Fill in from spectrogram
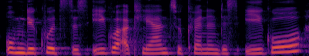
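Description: A woman's voice: fairly high pitch, steady tone, moderate pace, mellow. Woman hosting a chatty podcast. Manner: many fillers, repeats words for emphasis. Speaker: podcast host. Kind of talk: casual self-help podcast talk.

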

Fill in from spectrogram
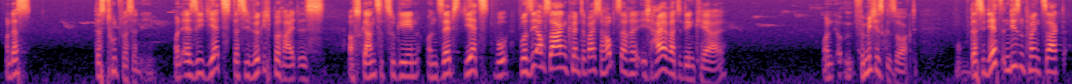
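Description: A man preaching a sermon as pastor, speaking conversationally and emphatically, often turning to the congregation with questions. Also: a little high. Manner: animated, emphatic delivery.

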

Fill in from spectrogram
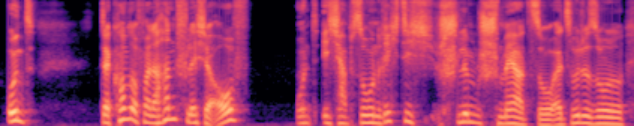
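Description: A young man co-hosting a podcast, telling anecdotes in a lively, slangy way. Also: fairly high pitch, unhurried, no echo, studio quality. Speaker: podcast co-host. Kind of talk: casual chat.

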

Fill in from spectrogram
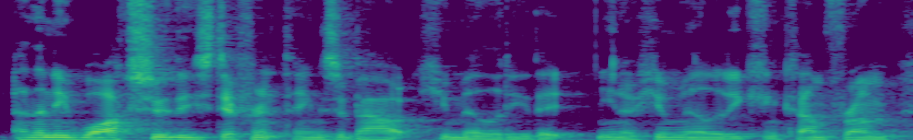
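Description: Talking fast in a fairly low voice with an utterly flat delivery, a man co-hosting a podcast recounts a story. The chat is casual and self-deprecating, with occasional drops to a whisper to stress a point.

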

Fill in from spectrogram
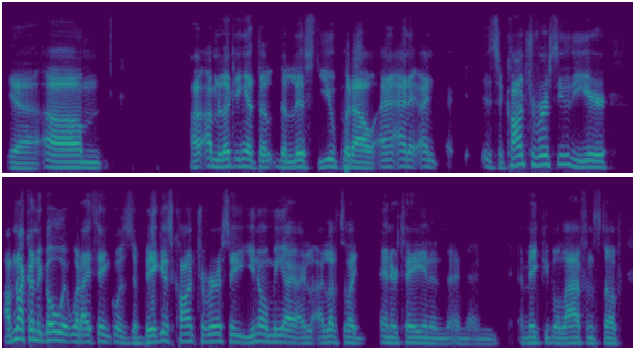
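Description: A man's voice: medium pitch, brisk, fairly bright tone, no room sound. A man from the United States chatting casually as a podcast guest, rambling and stumbling over his words. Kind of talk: casual chat.

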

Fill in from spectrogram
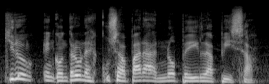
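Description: A young man with a Rioplatense Spanish accent, co-hosting a radio show with teasing, quick remarks in casual chat. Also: fairly high pitch, expressive. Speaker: radio co-host.

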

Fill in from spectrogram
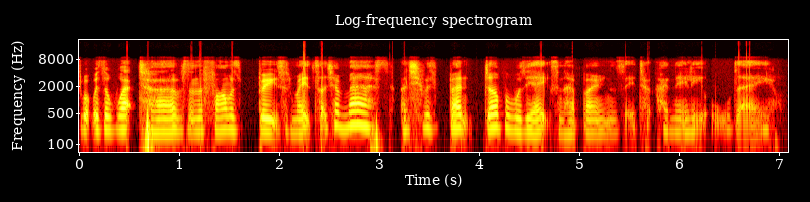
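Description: Storyteller, woman, gravelly and husky, gentle storybook narration with whispered asides, dry close sound. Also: mid-range voice, fairly quick, no echo, rough recording. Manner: gentle, drops into soft whispers.

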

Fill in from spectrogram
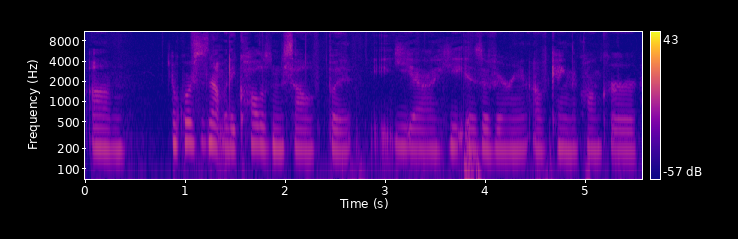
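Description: A young woman recapping a TV episode in a soft-spoken ASMR style. She is chatty, often slips into a whisper and uses many fillers. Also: medium pitch, little pitch movement, normal speed.

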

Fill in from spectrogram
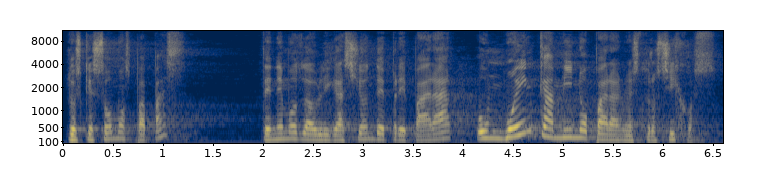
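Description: A man's voice: high-pitched, a little slow, long reverb tail. A Mexican man preaching a Sunday sermon, joking and asking the congregation questions. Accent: Mexican Spanish. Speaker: pastor. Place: church.

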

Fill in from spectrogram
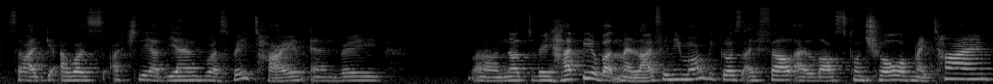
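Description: Softly low woman with roomy echo. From Switzerland. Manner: hesitant, many fillers, warm greetings. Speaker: business speaker. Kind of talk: live online presentation.

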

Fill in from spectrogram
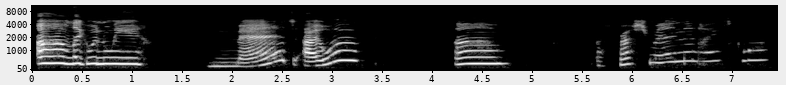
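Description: A woman's voice: extremely high pitch, animated, very slow, pauses often, dry recording. An American woman in her twenties telling personal stories as a casual podcast guest, giggly, slangy and self-deprecating, sounding muffled in a closet. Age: 20s. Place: small closet, seated on floor pillows. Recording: muffled, dull closet recording.

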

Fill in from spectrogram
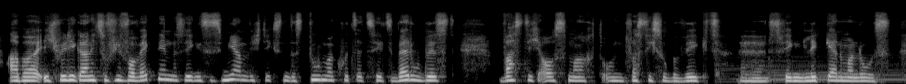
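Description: Podcast host lady, mellow voice, super enthusiastic, lots of ähs. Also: on the low side, no room sound. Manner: warm, enthusiastic, many fillers. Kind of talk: podcast interview.

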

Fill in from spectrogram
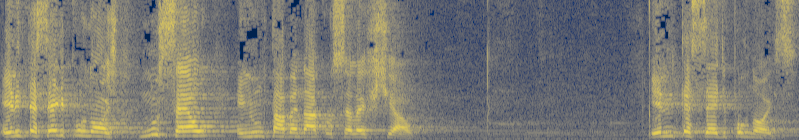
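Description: Male pastor, high voice, conversational sermon full of repetition, reverberant church hall. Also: a little slow, pauses often. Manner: preaching with repetition and acted-out quotes.

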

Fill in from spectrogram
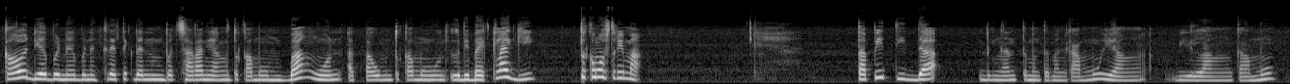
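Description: A woman talking casually and directly to the listener, going through a list of points and reading some of them out. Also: mid-range voice. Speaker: advice talker. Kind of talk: casual advice talk to viewers.

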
